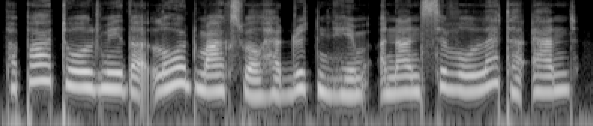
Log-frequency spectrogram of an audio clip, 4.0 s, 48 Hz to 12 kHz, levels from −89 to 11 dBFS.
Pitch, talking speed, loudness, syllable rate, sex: 235 Hz, 195 wpm, -16 LUFS, 5.3 syllables/s, female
